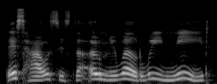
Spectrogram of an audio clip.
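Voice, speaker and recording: A woman's voice: medium pitch, normal speed, warm tone, close to an everyday voice. A woman voicing a plump, haughty aunt cat who speaks with dismissive self-assurance in a storybook. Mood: smugly confident. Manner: confident, dismissive.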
